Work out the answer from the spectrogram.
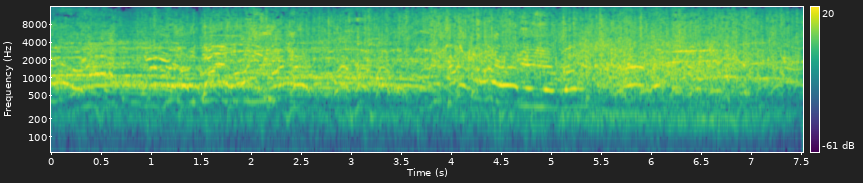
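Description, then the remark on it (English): A family jumping up and down, cheering loudly and excitedly because a network wants to put a show on prime time; several voices shouting and whooping over one another in a continuous, energetic burst that lasts throughout, with some clapping-like clatter mixed in. “I love when they're jumping up and down cheering about this, and then Al pushes Bud away as, get out of here, you whatever.”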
